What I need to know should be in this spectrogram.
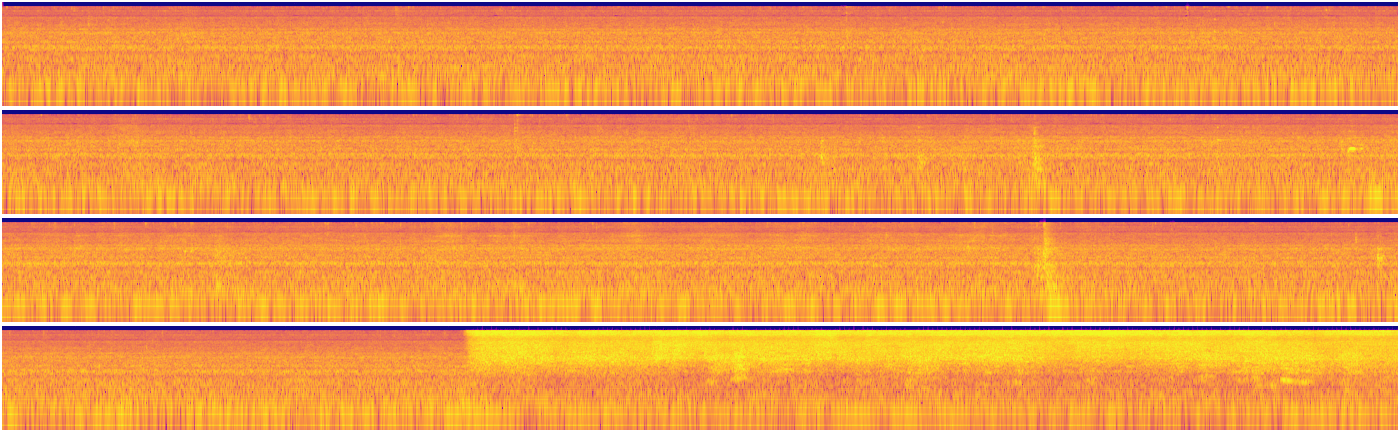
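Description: A honing machine motor hums.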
